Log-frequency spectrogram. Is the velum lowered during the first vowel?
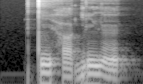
yes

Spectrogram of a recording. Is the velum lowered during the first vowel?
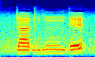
no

